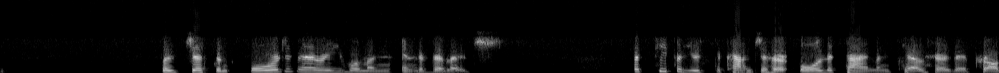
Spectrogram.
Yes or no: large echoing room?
no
